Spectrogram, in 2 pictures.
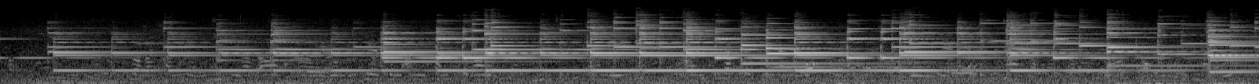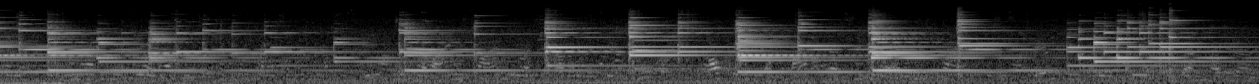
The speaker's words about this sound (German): ist das Glockenspiel, ein Carillon aus 32 Glocken, welches sich an der Ecke zur breiten Straße befindet. Es ist mechanisch, aber auch manuell bespielbar. Dieses Glockenspiel ist sehr beliebt. Es erklingt immer samstags von 12 bis 12.30 Uhr.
